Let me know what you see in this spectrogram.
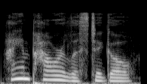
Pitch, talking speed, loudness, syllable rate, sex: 190 Hz, 205 wpm, -14 LUFS, 6.0 syllables/s, female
